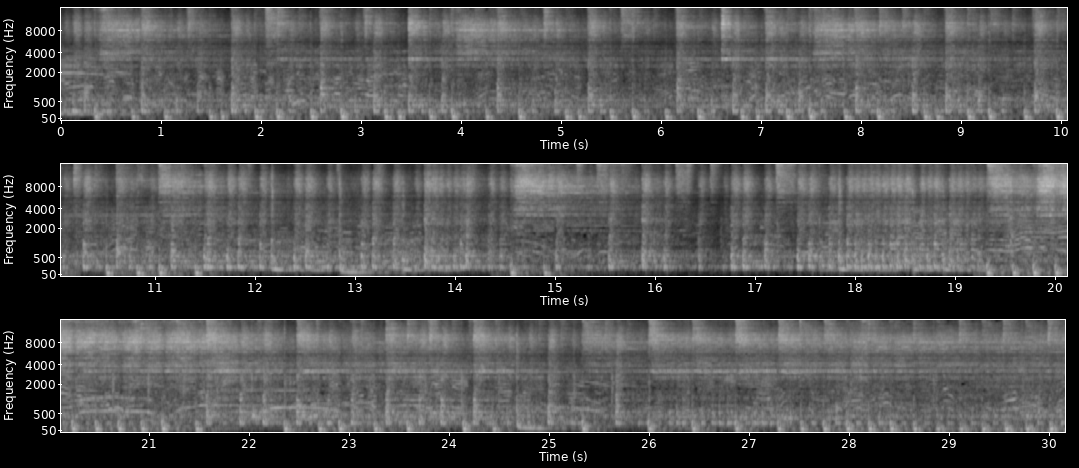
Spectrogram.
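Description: Live drum-kit solo: dense strokes on bass drum, snare and rims, with the bass drum dropping out for several seconds about halfway through before it returns.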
